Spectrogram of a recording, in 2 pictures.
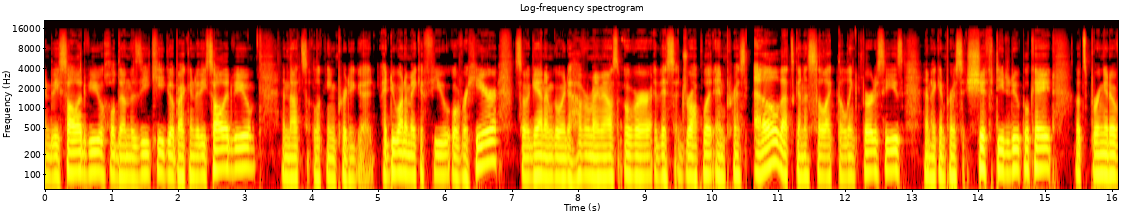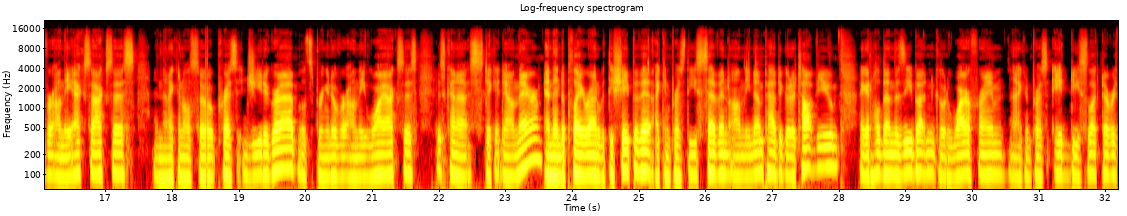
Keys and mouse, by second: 0.8 z, 1.5-3.1 drag, 3.4 shift+click, 3.7 Tab, 3.9 click, 4.7 Tab, 4.9 click, 6.3 shift+click, 11.3 shift+l, 11.3 shift+click, 14.0 shift+d, 15.2 click, 16.7 click, 17.0 shift+middle click, 17.4 middle click, 19.2 g, 19.7 y, 21.0 click, 21.3 click, 22.0 shift+click, 22.4 click, 22.6 g, 23.1 click, 27.6 KP_7, 27.7 shift+click, 28.8 z, 31.1 a.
